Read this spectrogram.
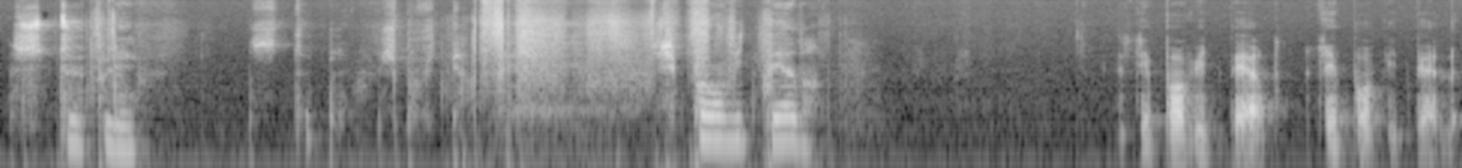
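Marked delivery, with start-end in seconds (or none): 0.1-3.1 whispered pleading, barely audible; whispering while hiding. Real, not acted. 7.6-9.7 whispering while hiding. Real, not acted.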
